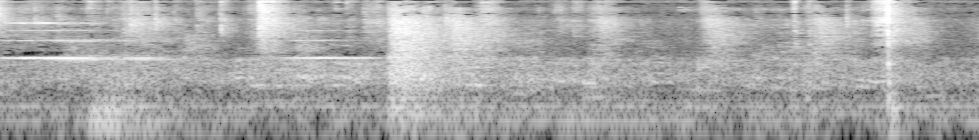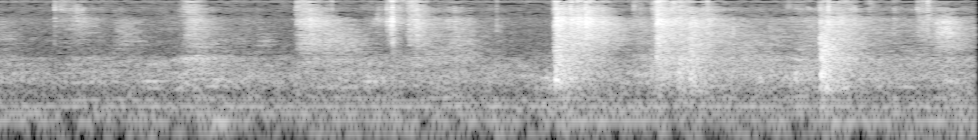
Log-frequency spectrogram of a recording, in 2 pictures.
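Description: Paper rustles and scrapes as it is folded and pressed on a table.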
